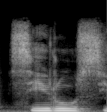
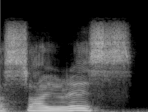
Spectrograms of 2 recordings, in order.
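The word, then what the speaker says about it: Cyrus: امپراتوری ایران در زمان کوروش که نام او را در غرب با قلب تلفظ حروف یونانی سیروس یا سایرس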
